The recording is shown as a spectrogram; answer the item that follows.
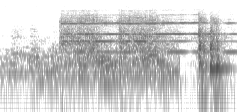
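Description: Desk telephone's bell ringing for about a second, starting about half a second in.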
